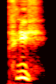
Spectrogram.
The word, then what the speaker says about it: plus: danse plus que le tennis voilà vous pouvez essayer de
